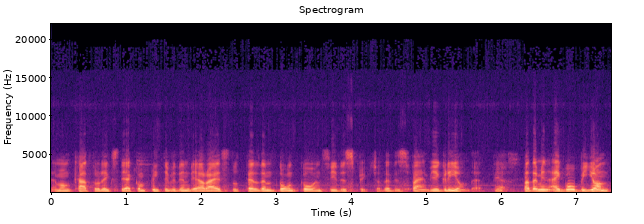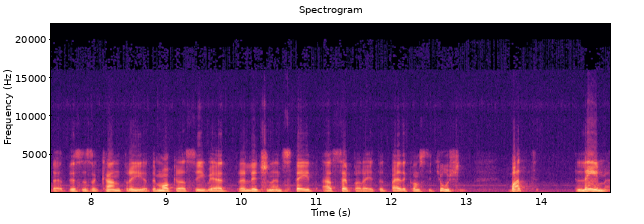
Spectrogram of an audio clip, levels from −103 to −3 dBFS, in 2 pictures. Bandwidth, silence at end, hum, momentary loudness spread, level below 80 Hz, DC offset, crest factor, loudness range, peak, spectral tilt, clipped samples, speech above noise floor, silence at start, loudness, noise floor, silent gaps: 12 kHz; 0 s; none; 10 LU; -60 dBFS; under 0.1%; 18 dB; 4 LU; -2 dBFS; -7.5 dB/octave; under 0.1%; 30 dB; 0 s; -19 LUFS; -48 dBFS; none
